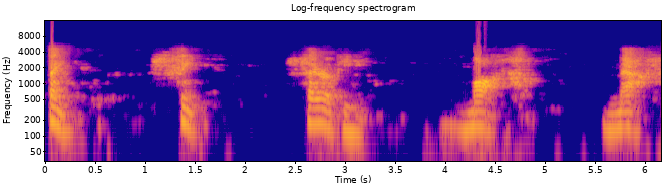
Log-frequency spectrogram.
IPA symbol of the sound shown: θ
